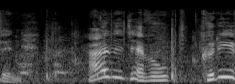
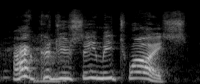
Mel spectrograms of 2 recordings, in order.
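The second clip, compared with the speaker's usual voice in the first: 1 tipsy puzzlement; 6 semitones higher than usual. Acted. Puzzled drunk father-in-law.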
